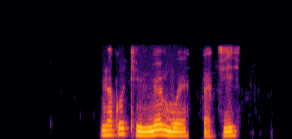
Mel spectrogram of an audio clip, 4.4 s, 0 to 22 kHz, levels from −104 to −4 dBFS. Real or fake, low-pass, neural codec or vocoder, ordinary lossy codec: fake; 5.4 kHz; codec, 44.1 kHz, 7.8 kbps, Pupu-Codec; Opus, 32 kbps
